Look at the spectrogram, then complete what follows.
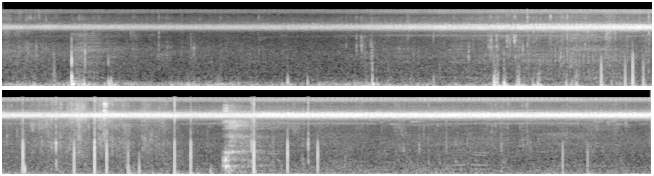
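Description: A steady, high insect chorus in tropical forest, growing louder over the first half, with scattered light clicks and rustles of movement in dry leaf litter.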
